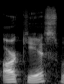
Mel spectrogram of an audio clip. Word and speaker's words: Arceus: And it focused on Pokemon Legends Arceus, which I recently learned is the correct pronunciation, as well as a new trailer for Brilliant Diamond and Shining Pearl, the remakes of Diamond and Pearl.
